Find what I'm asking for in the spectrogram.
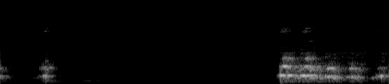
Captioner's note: dog barking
